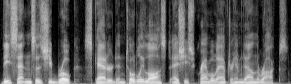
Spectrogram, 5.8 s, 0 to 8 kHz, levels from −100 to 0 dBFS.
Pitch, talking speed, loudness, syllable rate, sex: 115 Hz, 165 wpm, -17 LUFS, 4.6 syllables/s, male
